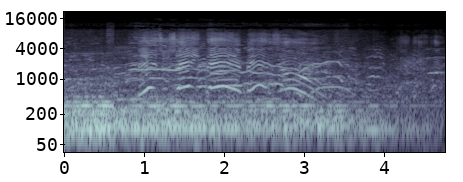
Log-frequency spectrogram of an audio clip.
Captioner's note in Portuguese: gritos ao fundo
